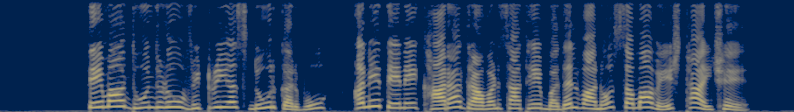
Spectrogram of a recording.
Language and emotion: Gujarati, neutral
